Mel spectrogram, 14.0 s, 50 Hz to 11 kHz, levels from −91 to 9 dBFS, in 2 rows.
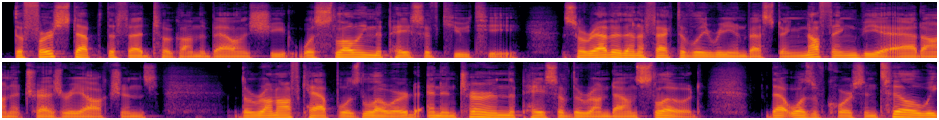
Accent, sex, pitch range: American, male, 90-115 Hz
